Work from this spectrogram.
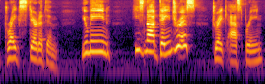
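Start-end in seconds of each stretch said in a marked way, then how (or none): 1.6-3.9 loud, high astonished question; disbelief. A narrator's reading. Drake realising the ogre is harmless, astonished. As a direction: ask it in disbelief.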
